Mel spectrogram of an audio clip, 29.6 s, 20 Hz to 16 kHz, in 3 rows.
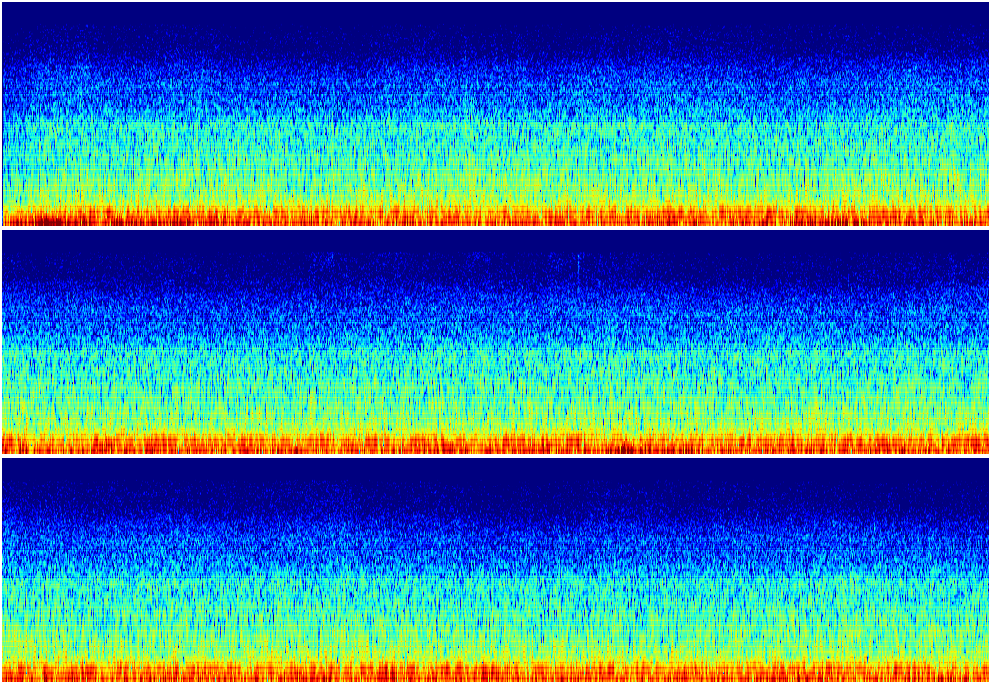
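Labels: An engine running on a boat with waves, wind, and water sounds. 0:00.0 - 0:29.6

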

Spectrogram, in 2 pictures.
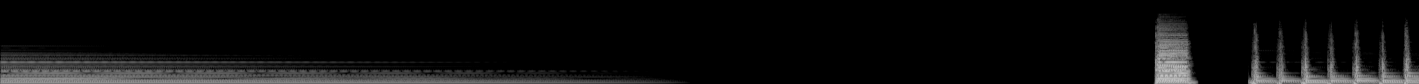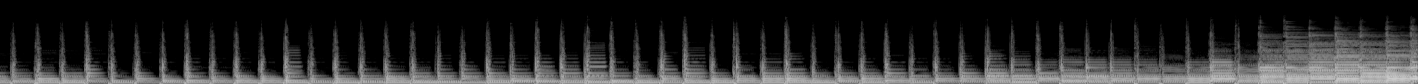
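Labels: A soft, gentle chord resonates. 0:00.1 - 0:05.8
A steady rhythm with fluctuating tones synchronized with an electric guitar. 0:11.5 - 0:28.4

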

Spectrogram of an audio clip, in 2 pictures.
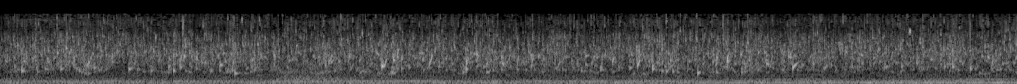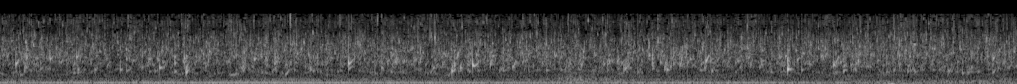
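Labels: A constant stream of water murmurs. 0:00.0 - 0:20.3

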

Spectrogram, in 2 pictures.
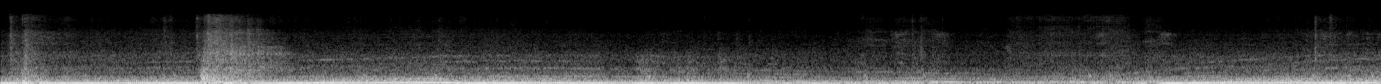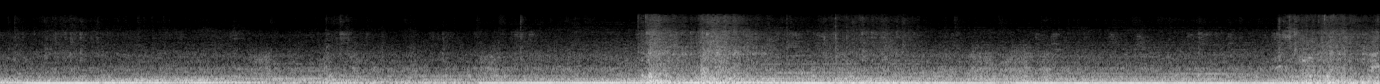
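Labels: A heavy vehicle slowly accelerates and decelerates repeatedly while changing gears. 0:00.0 - 0:27.6
A heavy vehicle passes over a pothole. 0:01.9 - 0:02.9
A heavy vehicle passing over potholes. 0:20.2 - 0:21.4
Someone is speaking. 0:26.3 - 0:27.6

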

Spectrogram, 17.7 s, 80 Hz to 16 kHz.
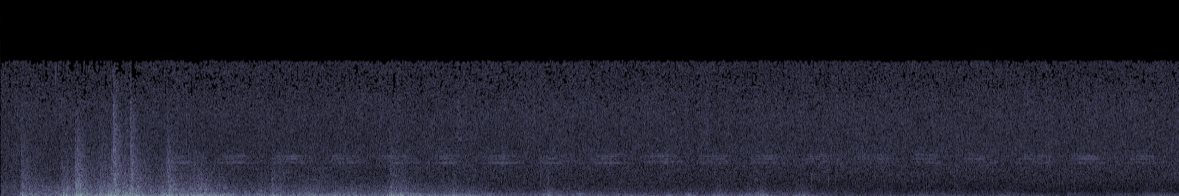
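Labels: Thunder roars in the distance. 0:00.2 - 0:06.5
An alarm siren is wailing quietly in the background. 0:02.4 - 0:17.7

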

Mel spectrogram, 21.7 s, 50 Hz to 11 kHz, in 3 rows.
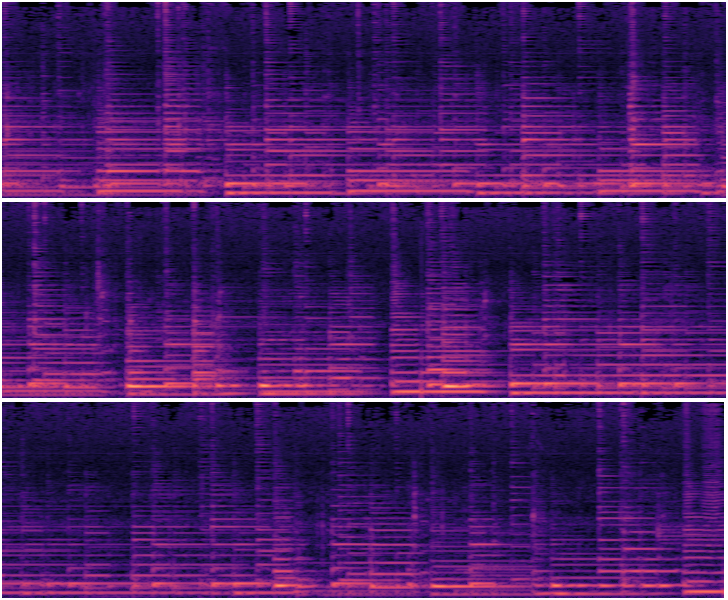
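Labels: An acoustic guitar is playing continuously. 0:00.0 - 0:21.7

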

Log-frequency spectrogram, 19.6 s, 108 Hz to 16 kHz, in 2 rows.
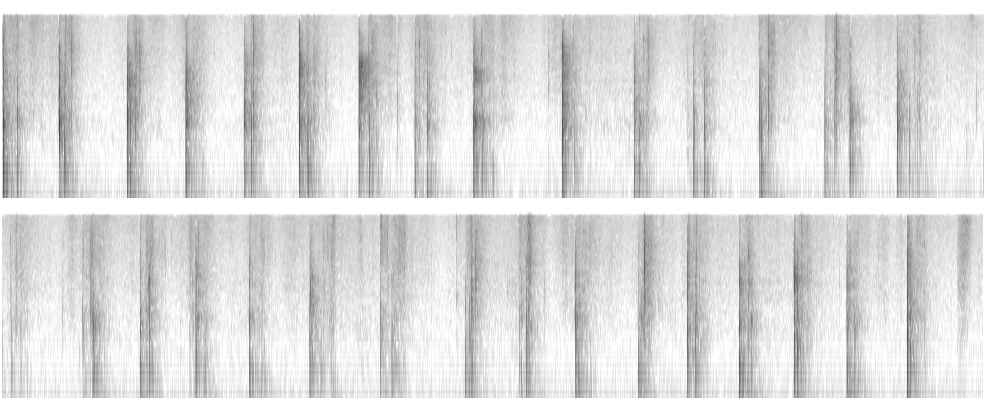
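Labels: Footsteps indoors with shoes, constant sound. 0:00.0 - 0:19.6

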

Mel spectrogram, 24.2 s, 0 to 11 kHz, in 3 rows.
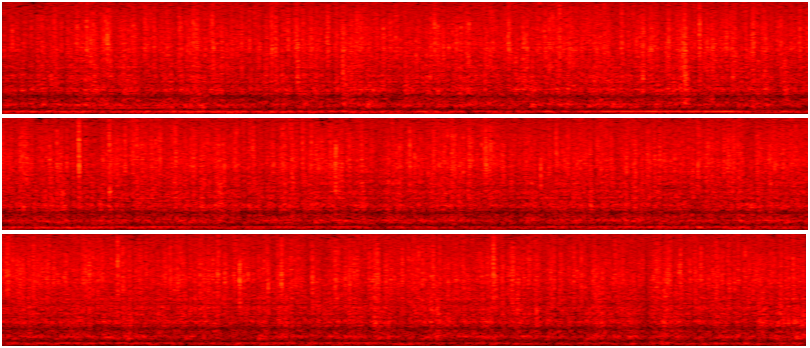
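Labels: Rain is pouring continuously on a car. 0:00.0 - 0:24.2

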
